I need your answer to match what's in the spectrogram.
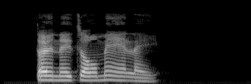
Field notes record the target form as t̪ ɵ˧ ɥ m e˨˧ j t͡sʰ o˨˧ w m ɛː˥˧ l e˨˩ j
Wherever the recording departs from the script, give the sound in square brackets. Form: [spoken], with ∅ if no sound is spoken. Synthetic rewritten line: t̪ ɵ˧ ɥ [n] e˨˧ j [t͡s] o˨˧ w m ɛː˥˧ l e˨˩ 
